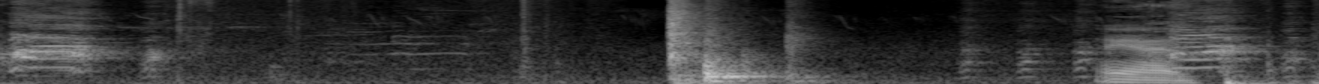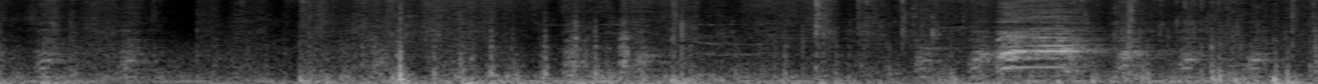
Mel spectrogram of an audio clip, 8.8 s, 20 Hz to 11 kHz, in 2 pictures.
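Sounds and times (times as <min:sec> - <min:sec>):
chicken clucking and squawking: 0:00.0 - 0:00.8, 0:03.1 - 0:05.0, 0:06.2 - 0:08.7
speech: 0:03.7 - 0:04.2.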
